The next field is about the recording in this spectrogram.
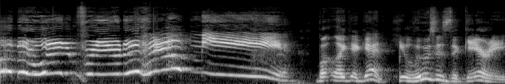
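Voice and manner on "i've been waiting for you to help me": very high, sobbing, breaking-down crying scream. Retelling a character screaming at God, imitating a screaming plea. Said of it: "he just screams".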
